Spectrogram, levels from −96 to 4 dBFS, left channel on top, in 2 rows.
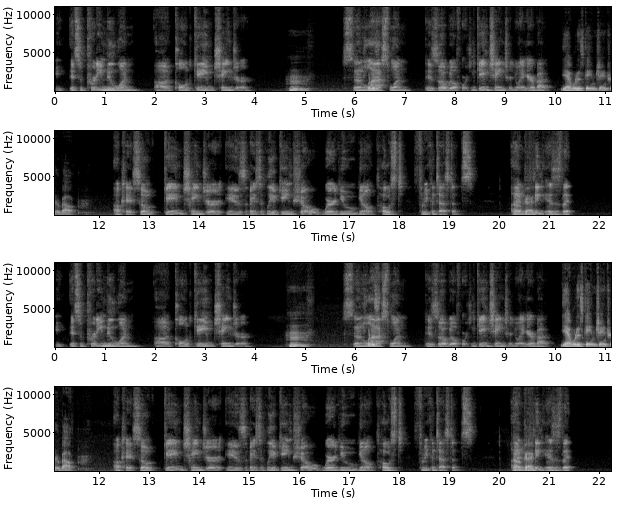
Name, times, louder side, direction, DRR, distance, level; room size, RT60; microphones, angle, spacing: voice 1, 0.0-1.7 2.0-3.9 5.7-7.1 7.4-9.9 12.3-18.1 18.4-19.5 20.2-21.4, equal, ahead, 1.2 m, -37 dB
voice 2, 4.7-5.1 6.2-6.5 10.1-11.5 20.3-20.7, right 2 dB, 90° right, 0.6 m, -29 dB
3.0 x 2.7 x 2.8 m
head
